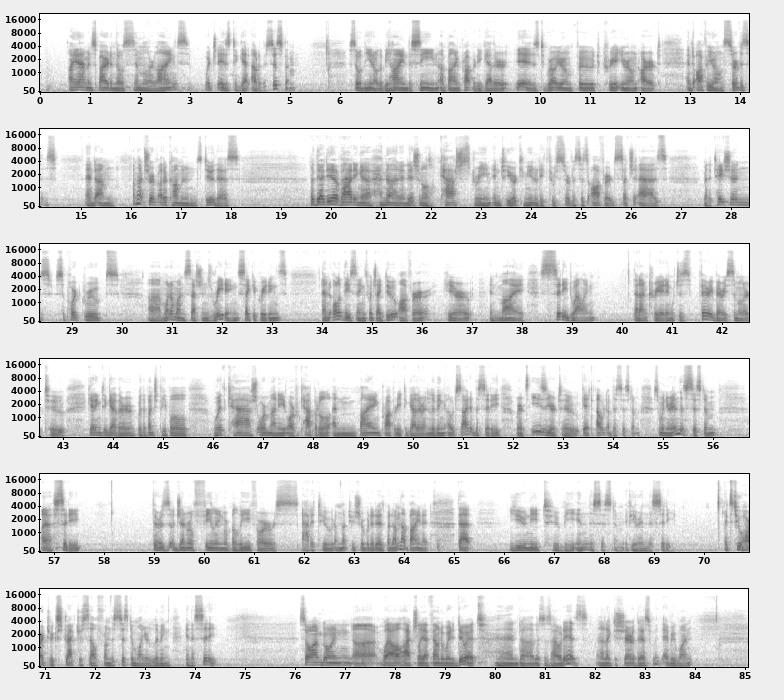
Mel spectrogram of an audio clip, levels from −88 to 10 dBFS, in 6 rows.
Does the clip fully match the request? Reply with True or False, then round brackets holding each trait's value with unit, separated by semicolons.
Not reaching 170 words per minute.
True (155 wpm)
